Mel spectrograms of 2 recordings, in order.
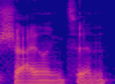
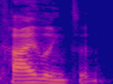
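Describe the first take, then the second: First: The name begins with a sh sound. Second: The name begins with a k sound. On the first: The speaker calls it right. "pronounced it the correct way" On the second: The speaker calls it wrong. "many people were calling him Kylington"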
